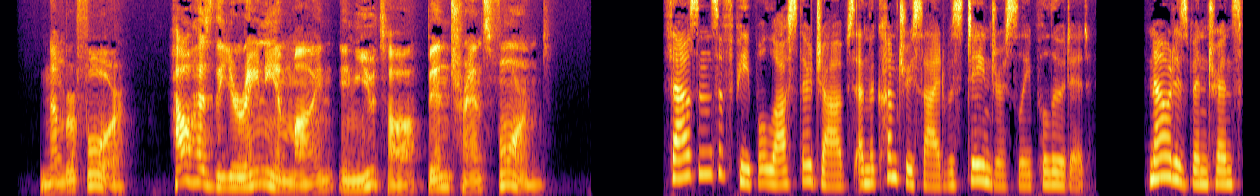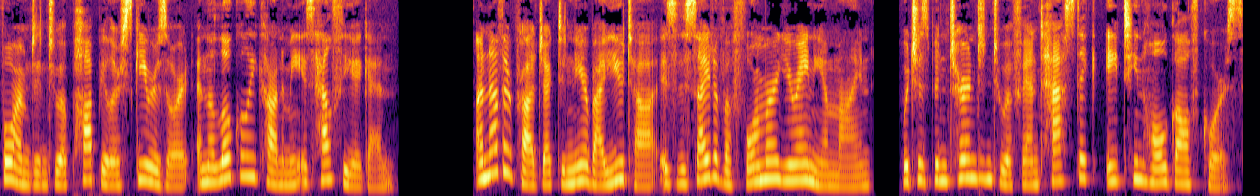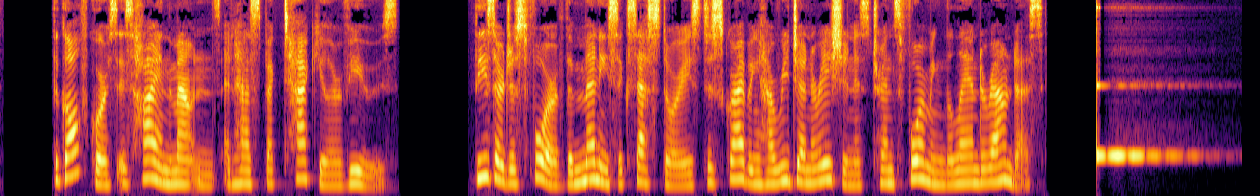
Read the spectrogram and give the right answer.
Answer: The answer is it's now a golf course.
